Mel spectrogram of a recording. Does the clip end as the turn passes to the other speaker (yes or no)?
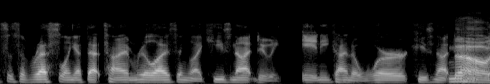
yes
